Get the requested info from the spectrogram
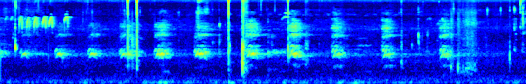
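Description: A bird calling over and over in a steady series of short, faint notes, about two a second.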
